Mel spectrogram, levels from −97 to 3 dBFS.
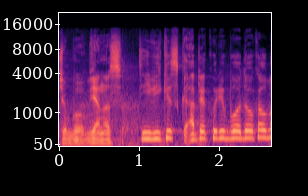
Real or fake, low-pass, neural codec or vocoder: real; 14.4 kHz; none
